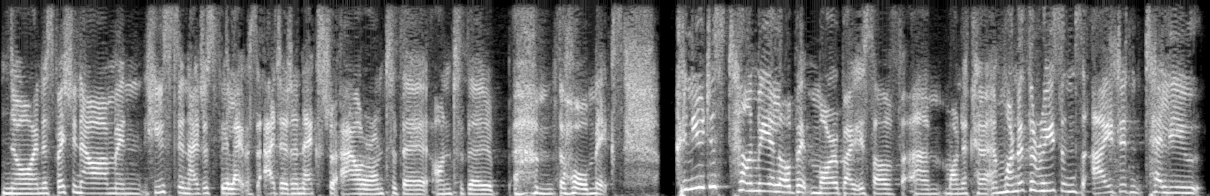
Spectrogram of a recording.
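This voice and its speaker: A woman's voice: mid-range voice, a little fast, bright, forceful tone, dry recording, low-quality recording. A bubbly woman in her forties hosts a chatty podcast interview. Her voice is heard close and dry, with no room sound. She talks in a friendly, casual way. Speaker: podcast host. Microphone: close podcast mic, video call.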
